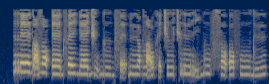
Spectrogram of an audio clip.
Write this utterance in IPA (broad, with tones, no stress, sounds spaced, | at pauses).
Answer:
r ɛː˦ d ɛ̰˧ zˤ ʉ˧ ʔ ɛː˨ d f ɛ˧ ɪ̯ ɡ ɛː˨ d͡ʒ ṵ˦˨ ɡ ɯː˨ ɡ f ɛ̰˨ ɓ ʉː˧ ɡ zˤ a̰˧ w x ɛ̰˨ t͡ʃ ɾ ɯː˧ t͡ʃ r ʉ˦ r ḭ˨˦ ɡ uː˦ f s ɔ˧ ʔ ɔ˧ f uː˧ d ʉ˨˦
